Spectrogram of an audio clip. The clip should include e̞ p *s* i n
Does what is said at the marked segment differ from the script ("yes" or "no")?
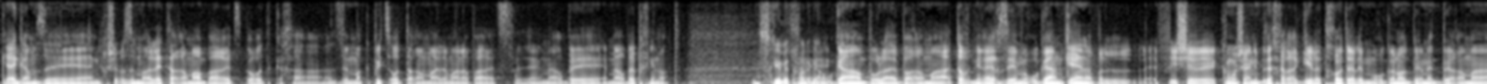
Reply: yes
